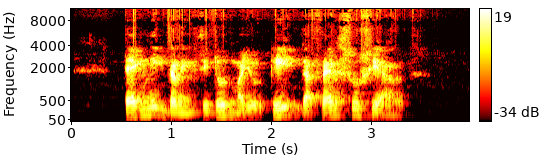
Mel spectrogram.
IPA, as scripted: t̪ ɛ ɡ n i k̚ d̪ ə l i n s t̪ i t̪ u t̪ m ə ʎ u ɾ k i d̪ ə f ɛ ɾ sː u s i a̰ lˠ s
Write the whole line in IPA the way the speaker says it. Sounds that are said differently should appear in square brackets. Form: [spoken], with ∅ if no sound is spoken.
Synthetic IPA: t̪ ɛ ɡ n i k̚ d̪ ə l i n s t̪ i t̪ u t̪ m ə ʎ u ɾ k i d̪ ə f ɛ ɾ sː u s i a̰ lˠ s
